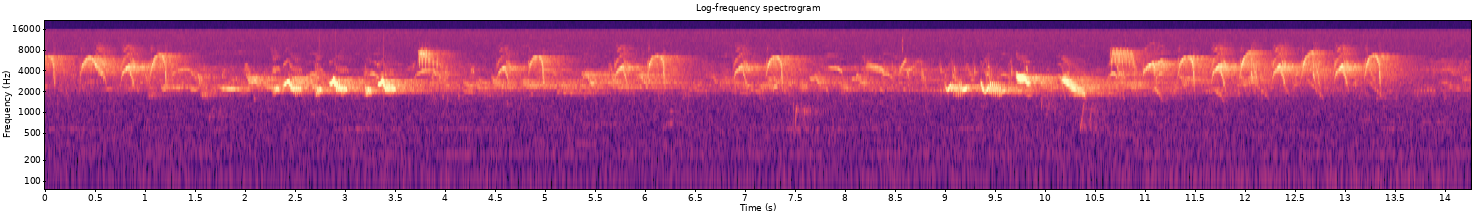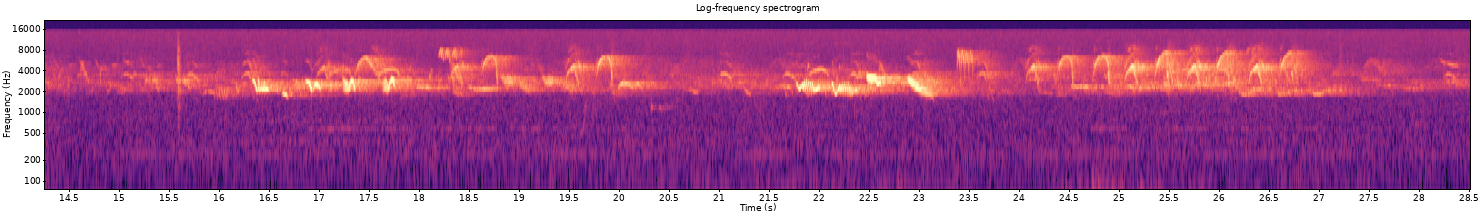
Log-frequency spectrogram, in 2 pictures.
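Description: Birds chirping and calling in bursts of quick high notes, a few seconds apart.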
